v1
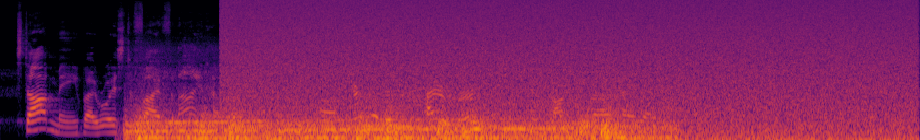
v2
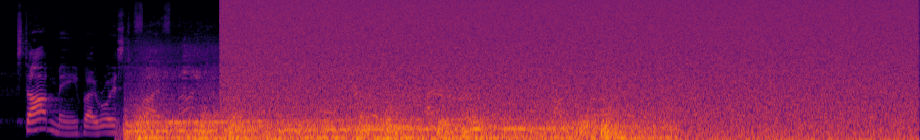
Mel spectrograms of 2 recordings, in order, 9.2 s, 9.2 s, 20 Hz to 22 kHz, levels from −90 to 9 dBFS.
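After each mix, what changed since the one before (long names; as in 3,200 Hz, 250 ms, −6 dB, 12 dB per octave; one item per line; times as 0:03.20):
speech −7.0 dB
master: add high-shelf EQ 8,500 Hz +5 dB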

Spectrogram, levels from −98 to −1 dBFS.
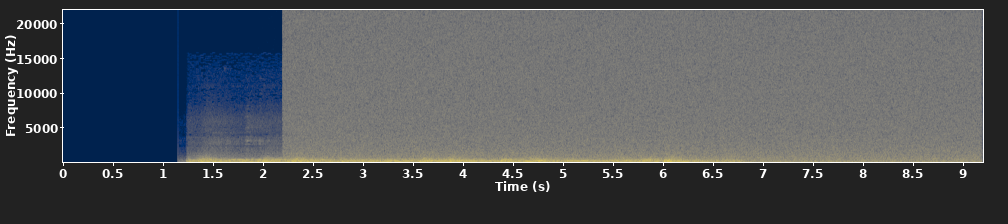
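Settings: speech: muted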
